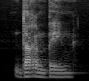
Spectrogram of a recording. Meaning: ilium (pelvic bone)
- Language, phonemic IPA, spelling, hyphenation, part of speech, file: Dutch, /ˈdɑrm.beːn/, darmbeen, darm‧been, noun, Nl-darmbeen.ogg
